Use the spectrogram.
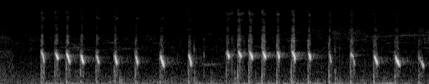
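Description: A male blackbird's sharp, repeated alarm call as a cat approaches the nest, protecting the female and young: two rapid bursts of loud, metallic clicking chinks, slowing slightly at the end of each run, with no voices present.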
